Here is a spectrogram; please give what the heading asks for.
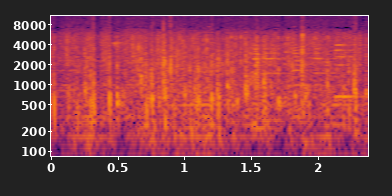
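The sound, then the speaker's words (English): Hooves of a mounted cavalry column crossing an open plain at night: many irregular clip-clops overlapping in a steady, busy patter. “On a rise, Brittles and the bugler wait on their horses, the column passing behind them in silhouette. Sergeant Tyree rides up.”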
